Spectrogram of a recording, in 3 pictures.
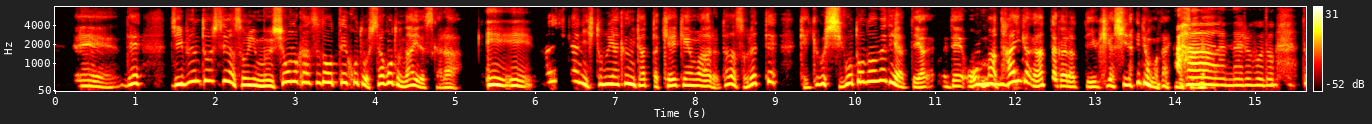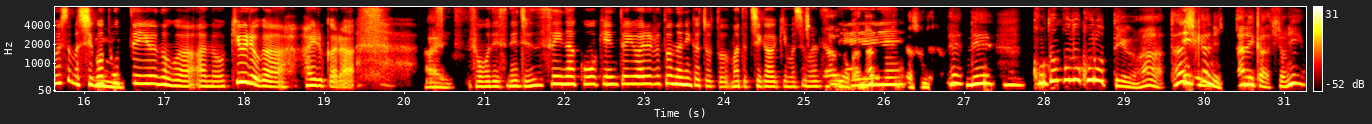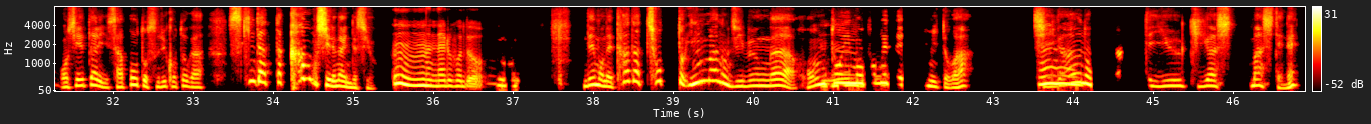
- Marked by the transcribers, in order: laughing while speaking: "気がしないでもないんですよね"; other background noise; other noise; unintelligible speech; sniff
- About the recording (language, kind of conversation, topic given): Japanese, advice, 社会貢献をしたいのですが、何から始めればよいのでしょうか？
